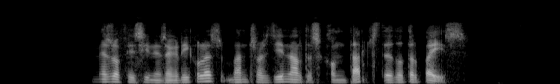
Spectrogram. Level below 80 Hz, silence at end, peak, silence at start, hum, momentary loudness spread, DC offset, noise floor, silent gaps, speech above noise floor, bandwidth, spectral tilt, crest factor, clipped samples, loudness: -58 dBFS; 0.95 s; -6 dBFS; 1 s; none; 7 LU; under 0.1%; -89 dBFS; none; 61 dB; 9.8 kHz; -5 dB/octave; 24 dB; under 0.1%; -28 LUFS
